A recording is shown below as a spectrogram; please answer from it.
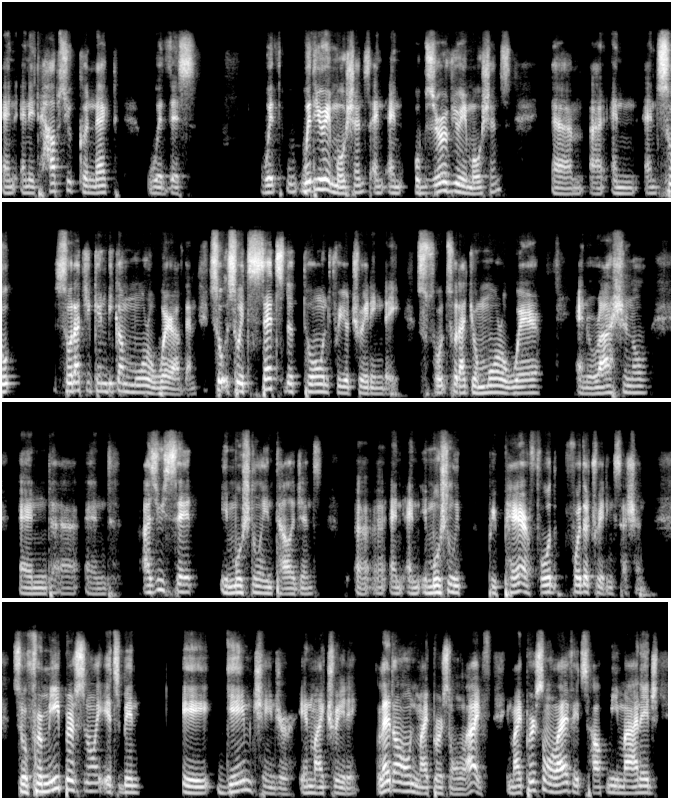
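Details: Lifelong stuttering in an adult male, present since earliest memory and formerly severe enough to prevent coherent sentences; years of meditation practice have given him more control, so the stutter is now barely audible.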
